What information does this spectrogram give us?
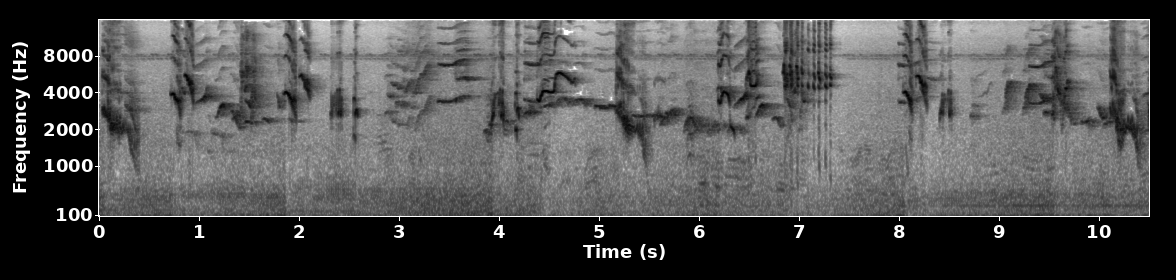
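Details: Semi-Cililin Oriental magpie-robin singing vigorously with its tail spread open. Varied whistles, slurs and scratchy notes are laced with frequent loud clicks in an unbroken, energetic flow.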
